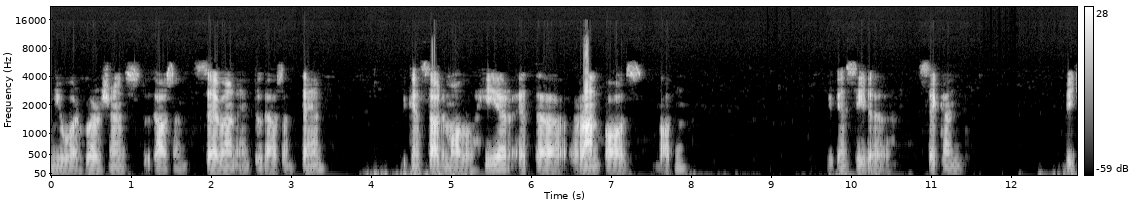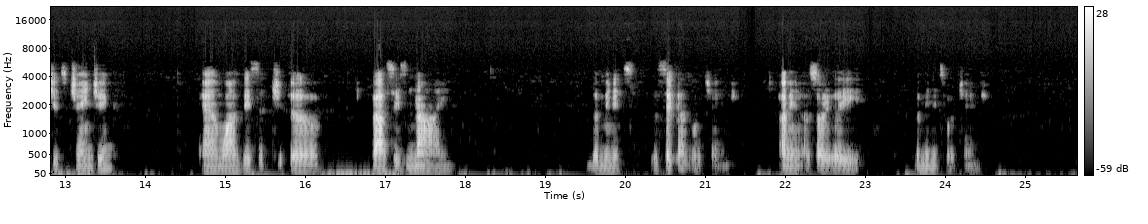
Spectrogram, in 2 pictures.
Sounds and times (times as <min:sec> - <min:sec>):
Speech: 0:00.0 - 0:03.5, 0:04.4 - 0:08.0, 0:09.8 - 0:11.5, 0:12.7 - 0:13.7, 0:14.7 - 0:16.2, 0:16.9 - 0:17.9, 0:19.6 - 0:21.4, 0:22.0 - 0:23.0, 0:23.6 - 0:24.6.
